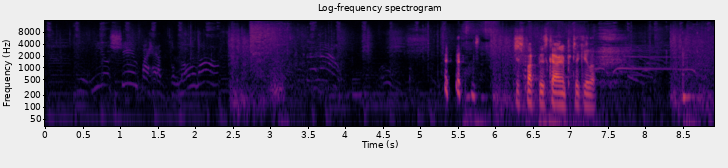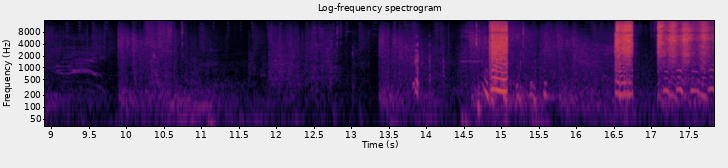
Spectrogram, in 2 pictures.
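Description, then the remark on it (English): Loud, booming gunshots from a video game hand cannon firing futuristic explosive rounds, in irregular bursts, some rapid and some spaced apart, with explosive blasts mixed in while a man talks over the action. “This fucking hand cannon, that's insane. It's got some like, futuristic explosive rounds going.”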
